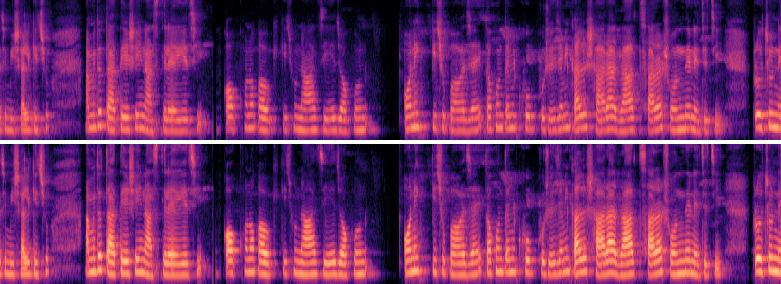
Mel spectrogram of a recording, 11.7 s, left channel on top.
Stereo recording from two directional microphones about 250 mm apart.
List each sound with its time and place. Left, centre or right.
0.0 s a woman's voice: right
